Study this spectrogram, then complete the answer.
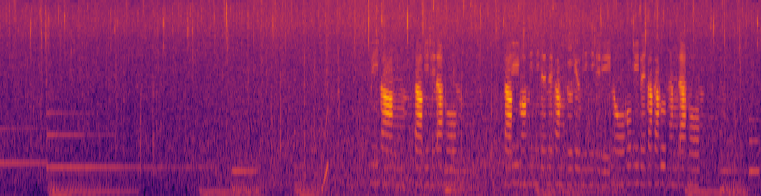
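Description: Steady rain patters in the video game Animal Crossing: New Horizons, a constant hiss under soft, plinking game music notes and low tones that come and go.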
